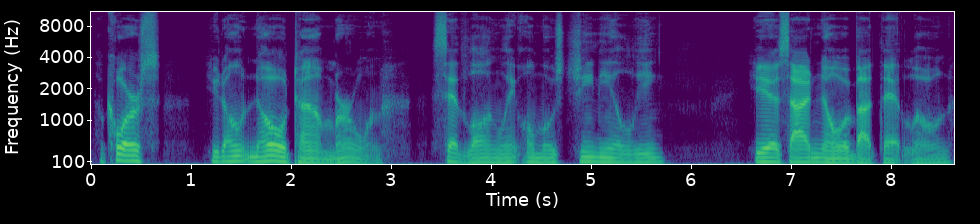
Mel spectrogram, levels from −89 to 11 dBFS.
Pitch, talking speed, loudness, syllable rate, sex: 95 Hz, 120 wpm, -21 LUFS, 3.6 syllables/s, male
